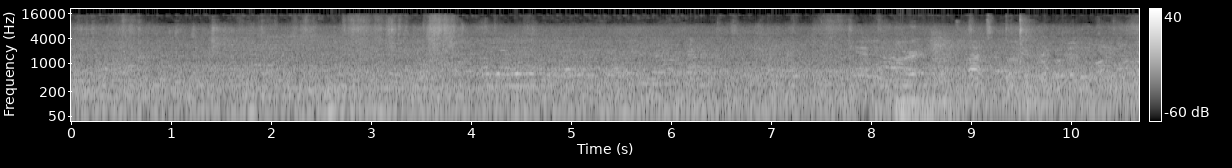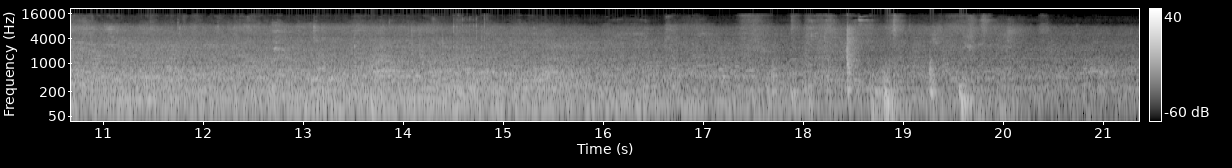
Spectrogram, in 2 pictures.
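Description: Indistinct background voices and general crowd noise of a busy indoor exhibition hall, with a few short low thumps near the end.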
